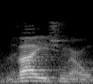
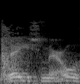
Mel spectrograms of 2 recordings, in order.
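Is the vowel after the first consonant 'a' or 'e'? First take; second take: a; e. First: The first vowel is an open 'a' sound. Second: The first vowel is a short 'e' sound. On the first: The verb refers to the past. "בפתח" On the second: The verb only connects and refers to the future. "זו וווה החיבור"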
